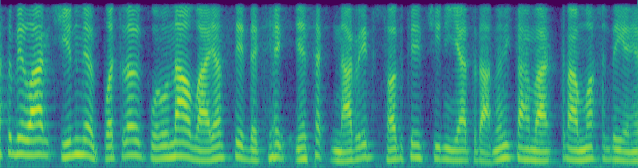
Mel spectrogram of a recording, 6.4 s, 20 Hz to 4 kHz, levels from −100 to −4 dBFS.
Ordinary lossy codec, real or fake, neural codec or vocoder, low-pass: none; fake; codec, 16 kHz, 0.5 kbps, FunCodec, trained on Chinese and English, 25 frames a second; 3.6 kHz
